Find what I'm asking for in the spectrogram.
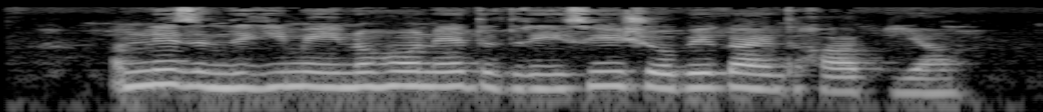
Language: Urdu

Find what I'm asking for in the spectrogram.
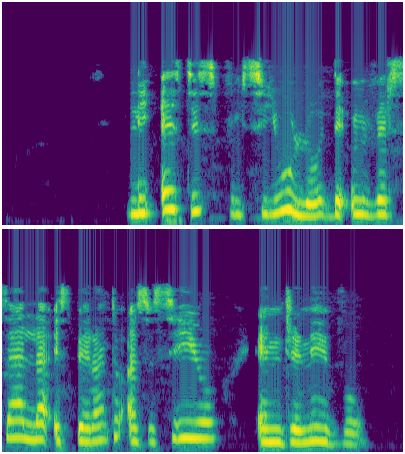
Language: Esperanto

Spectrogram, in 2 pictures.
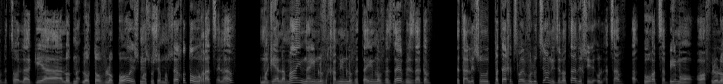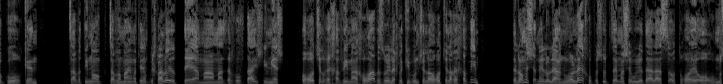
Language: Hebrew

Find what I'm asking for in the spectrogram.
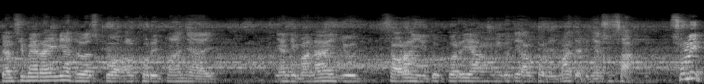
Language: Indonesian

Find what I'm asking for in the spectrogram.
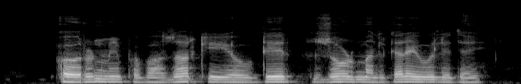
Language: Pashto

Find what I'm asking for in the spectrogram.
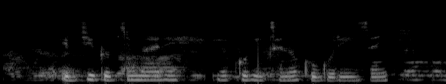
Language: Kinyarwanda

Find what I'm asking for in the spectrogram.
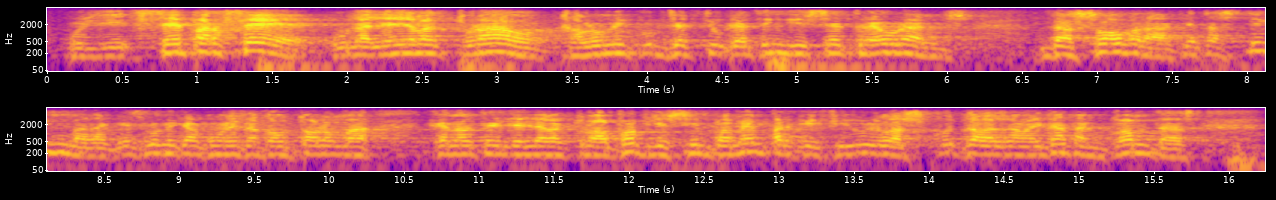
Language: Catalan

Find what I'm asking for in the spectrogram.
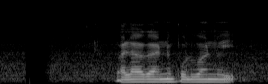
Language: Sinhala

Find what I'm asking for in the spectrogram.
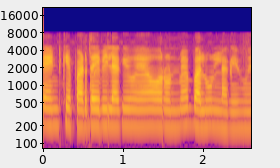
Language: Hindi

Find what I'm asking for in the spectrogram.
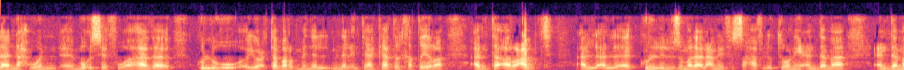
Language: Arabic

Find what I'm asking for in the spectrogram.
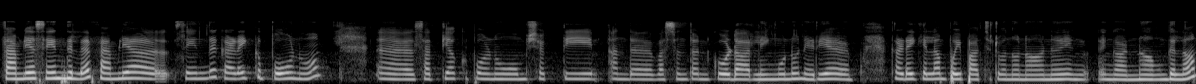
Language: Tamil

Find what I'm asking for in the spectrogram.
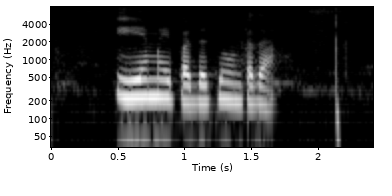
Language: Telugu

